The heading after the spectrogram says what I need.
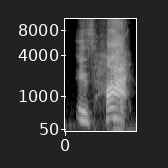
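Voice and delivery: loud, high cry of it's hot; hammed-up heat complaint. Streamer joking to viewers about the heat, loud mock wail. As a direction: wail it like the heat is killing you.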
